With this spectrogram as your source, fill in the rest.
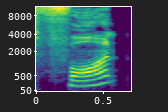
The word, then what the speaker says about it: Faunt: It's Faunt. Like the word like haunt with an F and then Leroy.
